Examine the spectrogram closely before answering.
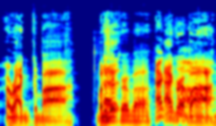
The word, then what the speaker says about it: Agrabah: How is it pronounced? Agrabah. Aragaba.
